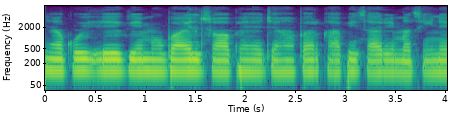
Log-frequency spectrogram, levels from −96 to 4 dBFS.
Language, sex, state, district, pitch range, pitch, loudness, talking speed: Hindi, male, Maharashtra, Washim, 120-125 Hz, 125 Hz, -17 LUFS, 180 wpm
